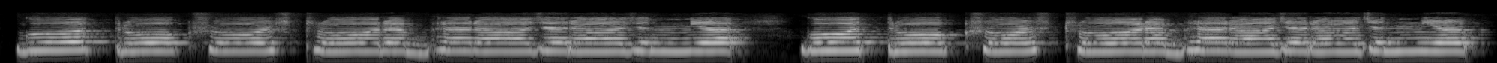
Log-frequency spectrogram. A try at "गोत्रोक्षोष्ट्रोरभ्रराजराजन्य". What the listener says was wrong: गोत्रोक्षोष्ट्रो ट्रो महाप्राणः नास्ति.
